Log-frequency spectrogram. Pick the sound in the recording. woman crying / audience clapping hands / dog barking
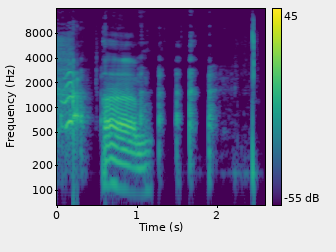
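dog barking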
